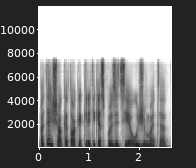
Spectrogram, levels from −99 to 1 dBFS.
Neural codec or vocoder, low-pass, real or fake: codec, 16 kHz, about 1 kbps, DyCAST, with the encoder's durations; 7.2 kHz; fake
